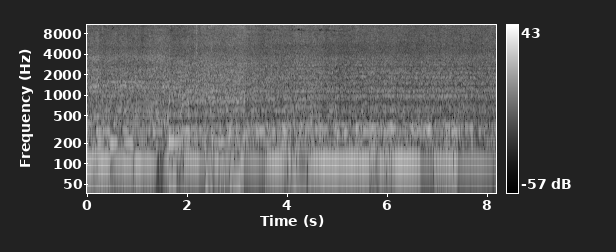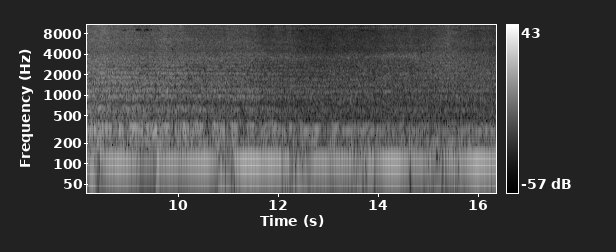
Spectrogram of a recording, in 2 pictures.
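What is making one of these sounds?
A riding mower engine drones steadily, slowly fading as it moves away.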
